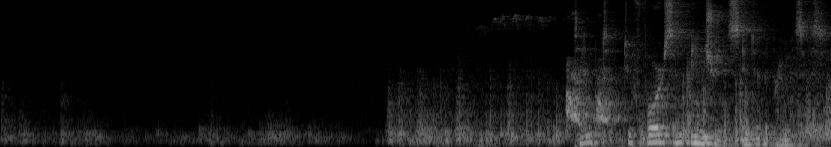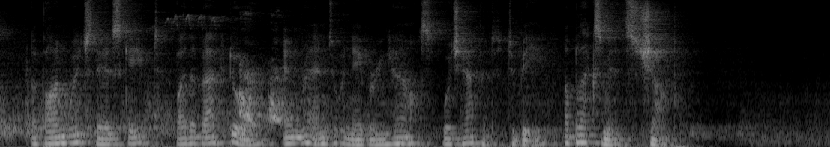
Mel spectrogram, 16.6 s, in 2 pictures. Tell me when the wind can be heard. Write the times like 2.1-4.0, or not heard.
0.0-16.5.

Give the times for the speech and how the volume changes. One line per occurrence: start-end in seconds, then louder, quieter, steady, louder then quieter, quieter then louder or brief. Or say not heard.
5.8-15.2 steady.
